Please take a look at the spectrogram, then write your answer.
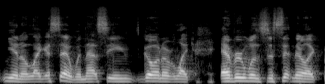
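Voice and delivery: ordinary delivery

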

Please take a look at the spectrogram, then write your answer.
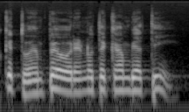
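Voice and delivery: normal talking voice

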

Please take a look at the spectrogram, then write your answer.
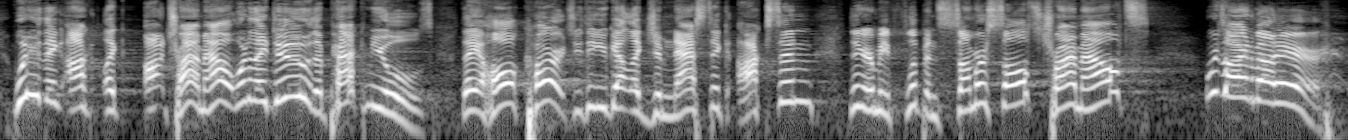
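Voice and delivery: incredulous sarcasm. Real, not acted. Pastor ridiculing the oxen excuse to his congregation, incredulous. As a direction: scoff at the excuse as absurd.

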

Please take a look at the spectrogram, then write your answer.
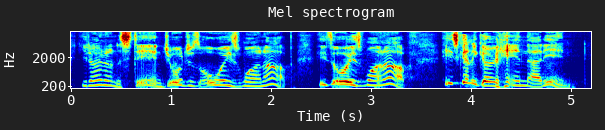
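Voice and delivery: high-pitched, insistent warning; retold alarmed insistence. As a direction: imitate urgently warning a coworker.

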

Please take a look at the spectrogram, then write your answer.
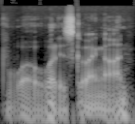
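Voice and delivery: hushed, breathy whisper of alarm; whispered whoa. Retold or imitated. Teen overhearing from the next room, whispering in shock. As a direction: whisper it under your breath. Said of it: "I'm like".

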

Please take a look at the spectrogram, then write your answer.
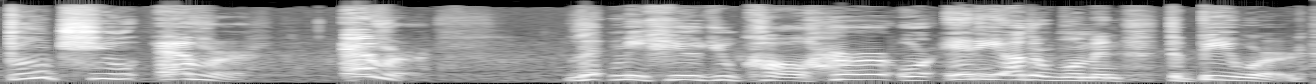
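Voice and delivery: high "hey", then slow, spaced-out scolding; retold teacher laying down the law; bluffing stern warning. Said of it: "to throw in my bluff".

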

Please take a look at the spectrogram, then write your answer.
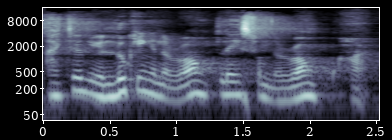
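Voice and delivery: usual speaking voice

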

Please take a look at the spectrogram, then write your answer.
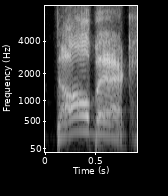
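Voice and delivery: high, drawn-out, playful call of the name; savoring the name. Real, not acted. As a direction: call it out high, relishing the sound. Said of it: "kinda fun to say".

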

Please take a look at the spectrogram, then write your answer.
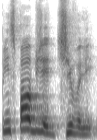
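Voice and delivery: talking through a choke on a drink; fighting a catch in the throat after choking. Real, not acted. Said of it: "Ó, até me engasguei".

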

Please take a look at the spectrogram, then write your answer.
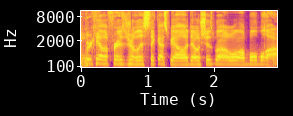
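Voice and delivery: loud, high, rapid gibberish; mock tongue-twister babble. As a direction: rattle it off loudly and dissolve into babble. Mock attempt at long tongue twister.

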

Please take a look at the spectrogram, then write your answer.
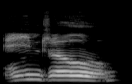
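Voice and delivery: loud, drawn-out pleading whine; petulant whine. A narrator's reading. Crowley begs Aziraphale for sympathy, whining petulantly. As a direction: draw it out, sulky and almost begging. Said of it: "Crowley whined petulantly, an almost pleading tone".

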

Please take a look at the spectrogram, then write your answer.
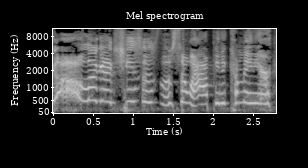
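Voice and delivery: high, loud gushing delight; mock overjoyed parent. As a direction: gush like a proud dad watching his kid run. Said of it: "And I'm like".

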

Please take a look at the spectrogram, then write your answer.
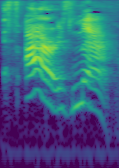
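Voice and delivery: loud gloating skeleton; gloating shout. Acted. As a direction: crow it out in triumph. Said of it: "one of the skeletons said".

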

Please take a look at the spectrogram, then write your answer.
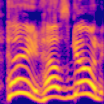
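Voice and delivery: high, cheery greeting; Goofy voice. Retold or imitated. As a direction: chirp it like a goofy cartoon dog. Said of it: "the guy's like".

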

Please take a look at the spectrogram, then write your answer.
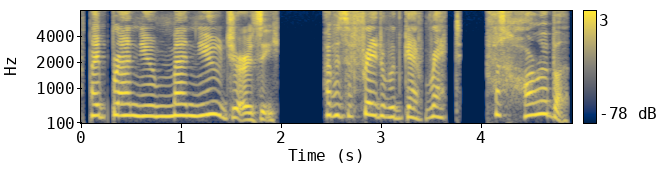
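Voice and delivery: put-on high, loud boyish dismay; high-pitched horrified child; squealed shock. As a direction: wail over a prized possession. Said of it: "squealed Thomas, quite shocked".

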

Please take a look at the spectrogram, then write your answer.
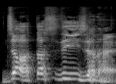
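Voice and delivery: high, loud, laughing plea; jealous wife. Pretend. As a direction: plead as the wife, breaking into laughter. Mock jealous partner quarrel. (笑いながら妻役で訴える)

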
